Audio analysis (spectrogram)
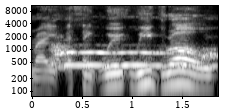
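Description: Dogs howl and bark in the background over roughly two seconds, a drawn-out whine rising and falling beneath a voice speaking close by.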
